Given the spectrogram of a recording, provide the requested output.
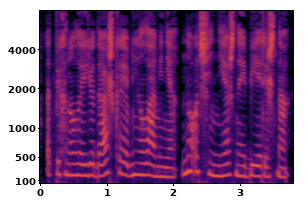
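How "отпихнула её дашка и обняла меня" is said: plain reading voice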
